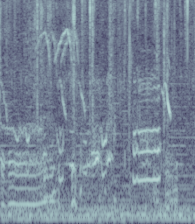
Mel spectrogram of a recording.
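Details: A rooster at morning feeding in a backyard flock gives low, rapid, repeated 'buck-buck' clucks to tell the hens there is food, while higher peeps from other chickens sound over a steady background hum.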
